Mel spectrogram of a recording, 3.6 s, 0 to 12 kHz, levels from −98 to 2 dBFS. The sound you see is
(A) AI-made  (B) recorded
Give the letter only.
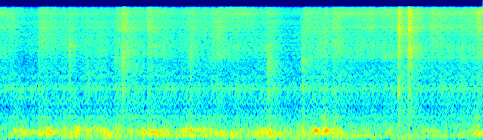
A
